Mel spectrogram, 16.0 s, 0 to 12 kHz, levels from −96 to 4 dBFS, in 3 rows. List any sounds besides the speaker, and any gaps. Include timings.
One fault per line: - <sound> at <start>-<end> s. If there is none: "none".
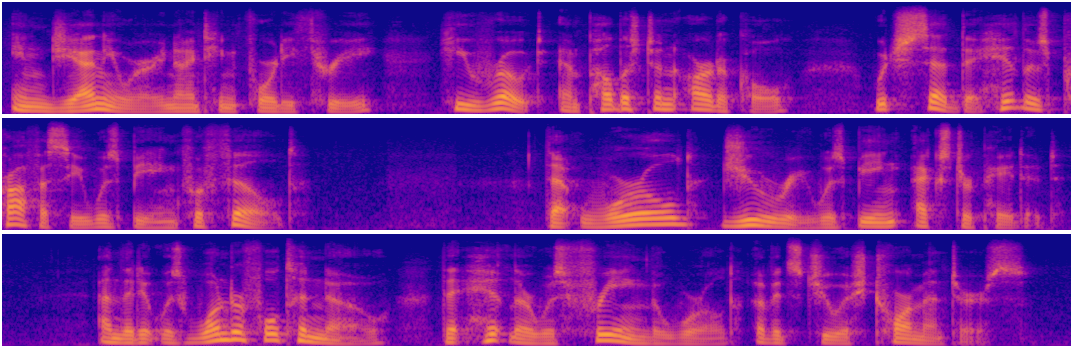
none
